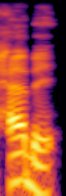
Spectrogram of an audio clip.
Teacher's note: এই হা জজমওয়ালা বা কে ধরবে হা বা জবর হাবে এখানে কলকলার হরফ বা থাকার কারণে এই বাকে নিচের দিকে ধাবিত করে ধাক্কা দিয়ে উচ্চারণ করতে হবে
